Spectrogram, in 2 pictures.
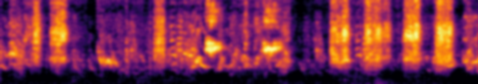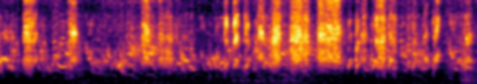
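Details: Breeding budgerigars chatter in a colony, giving rhythmic bursts of sharp, high chirps several times per second, with a faint low thud partway through.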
